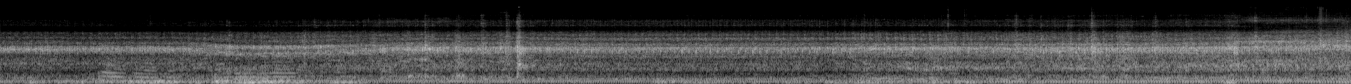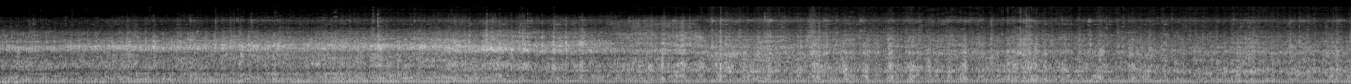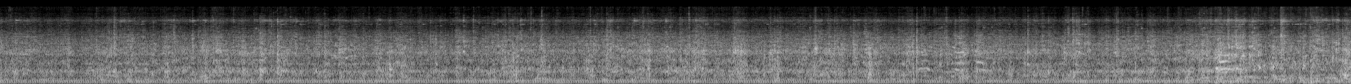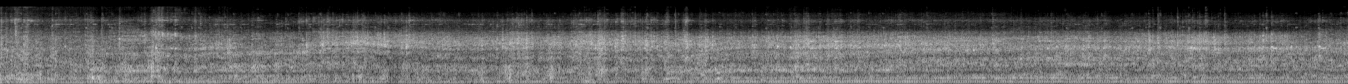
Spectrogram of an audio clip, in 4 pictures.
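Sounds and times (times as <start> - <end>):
plough discs working soil: 0.0 - 54.0
tractor diesel engine running: 0.0 - 54.0.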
